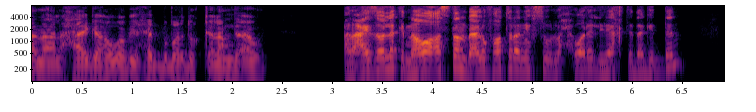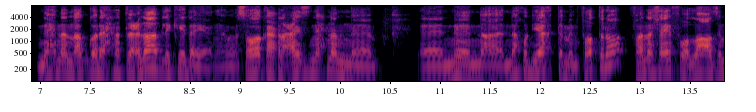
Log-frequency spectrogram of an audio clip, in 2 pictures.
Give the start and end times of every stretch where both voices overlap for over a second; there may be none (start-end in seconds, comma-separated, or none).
none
